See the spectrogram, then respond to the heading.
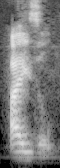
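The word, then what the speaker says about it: aisles: find pronounced this way a-i-s-l-e-s he pronounce it as isil so uh okay one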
